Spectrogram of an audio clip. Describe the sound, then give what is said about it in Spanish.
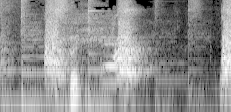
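A dog at a project that trains dogs to help their adoption barks several times in quick, loud bursts with short gaps between them, while a person talks in the background. “perros pueden encontrar familia”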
